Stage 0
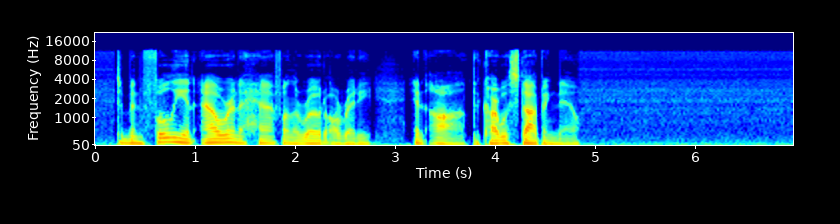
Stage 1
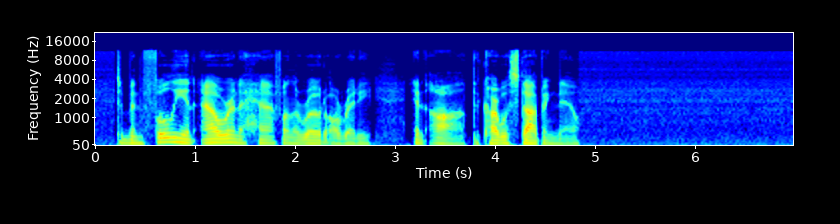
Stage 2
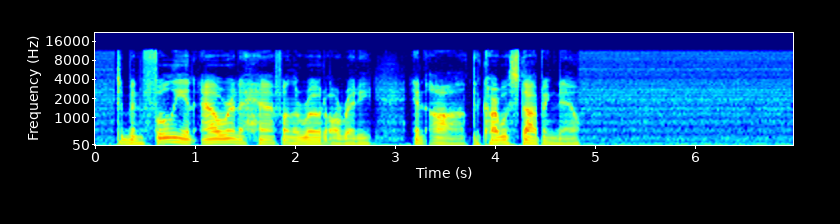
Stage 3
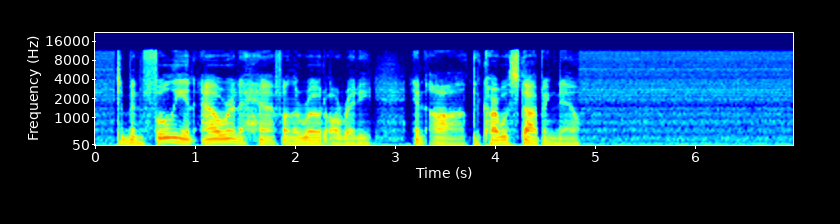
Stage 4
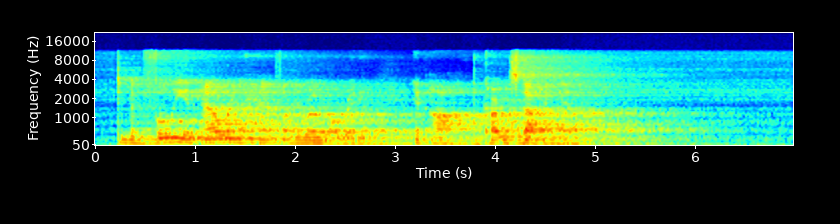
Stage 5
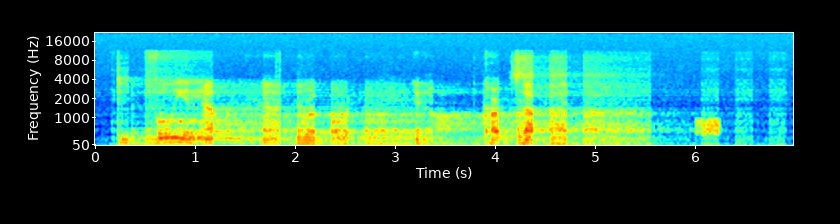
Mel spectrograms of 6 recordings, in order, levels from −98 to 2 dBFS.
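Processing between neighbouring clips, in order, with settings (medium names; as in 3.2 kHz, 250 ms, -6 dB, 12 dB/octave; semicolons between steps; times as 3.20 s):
bass shelf 110 Hz -12 dB; trim -5 dB
comb 3.6 ms, depth 57%; in parallel at +2 dB: compression, threshold -41 dBFS, peak gain reduction 18 dB; on the sum: trim +3.5 dB
peaking EQ 1.6 kHz -11 dB 0.54 oct; trim +1.5 dB
plate-style reverb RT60 3.6 s, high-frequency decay 0.95×, DRR -0.5 dB; trim +5 dB
painted sound noise, 6.00–6.27 s, 430–940 Hz -26 dBFS; trance gate ".x.xxxx...x.x" 89 bpm -12 dB; added noise blue -47 dBFS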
